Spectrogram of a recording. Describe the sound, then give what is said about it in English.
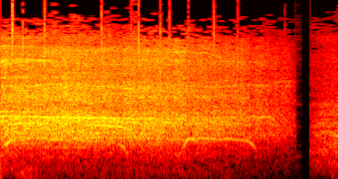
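A loud arena crowd roars and cheers for a band in a dense, sustained wash of voices with scattered whoops and shouts, fading slightly before a brief dropout and then resuming. “Give them a Red one more time. Come on.”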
